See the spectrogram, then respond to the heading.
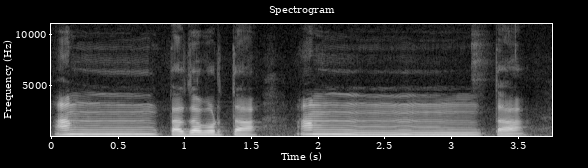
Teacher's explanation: নুন সাকিনের পরে আসছে তা অনের মত গুন্না হবে ইকফা গুন্না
